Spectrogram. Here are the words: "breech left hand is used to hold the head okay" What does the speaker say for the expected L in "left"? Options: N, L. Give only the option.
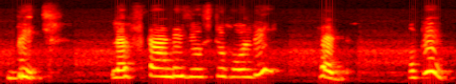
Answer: L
